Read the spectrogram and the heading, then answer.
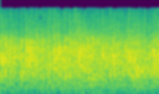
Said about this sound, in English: The way that Jesus, yeah, come on, that's good. You can clap.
